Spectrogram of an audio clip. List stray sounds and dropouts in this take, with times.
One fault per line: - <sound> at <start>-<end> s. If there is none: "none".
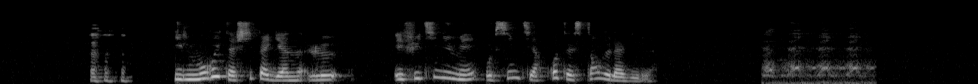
- laugh at 0.9-1.3 s
- bark at 7.6-8.8 s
